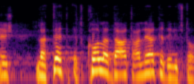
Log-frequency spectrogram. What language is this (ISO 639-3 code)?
heb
